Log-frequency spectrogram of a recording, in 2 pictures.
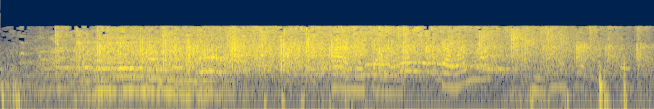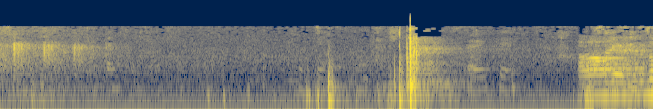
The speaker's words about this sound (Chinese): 掌声。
